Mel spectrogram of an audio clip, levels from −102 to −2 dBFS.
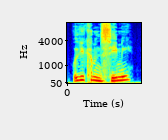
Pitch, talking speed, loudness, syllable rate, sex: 180 Hz, 325 wpm, -14 LUFS, 7.1 syllables/s, male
